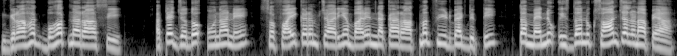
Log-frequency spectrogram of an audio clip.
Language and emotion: Punjabi, angry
